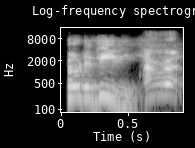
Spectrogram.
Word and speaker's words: Protiviti: It's Italian, Prodaviti.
